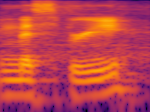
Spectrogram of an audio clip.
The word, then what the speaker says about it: Mesprit: Is this pronounced like Mesprit? Like Esprit de Corps, but with an M in front of it?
